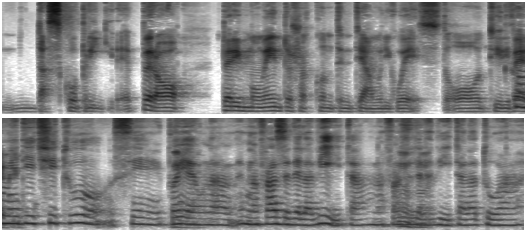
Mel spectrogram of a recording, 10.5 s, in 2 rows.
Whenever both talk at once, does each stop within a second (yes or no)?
yes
